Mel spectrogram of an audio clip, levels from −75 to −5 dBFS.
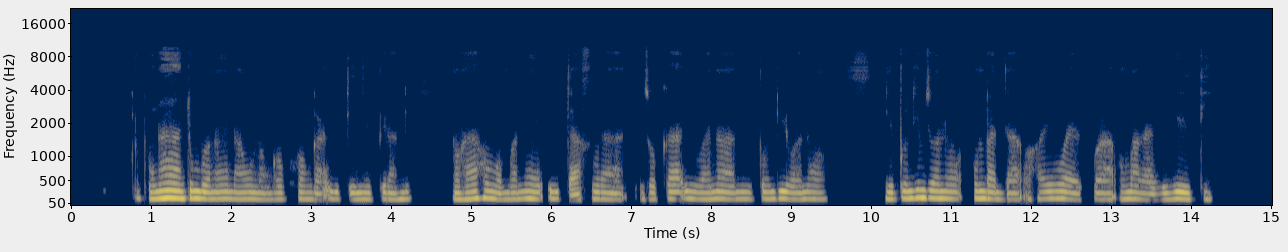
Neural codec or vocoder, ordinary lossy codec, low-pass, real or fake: autoencoder, 48 kHz, 32 numbers a frame, DAC-VAE, trained on Japanese speech; MP3, 48 kbps; 9.9 kHz; fake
